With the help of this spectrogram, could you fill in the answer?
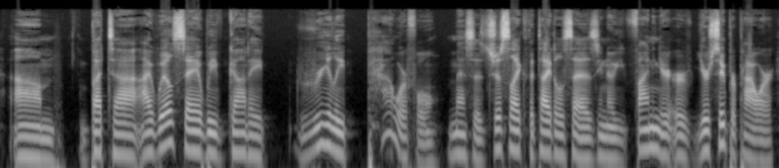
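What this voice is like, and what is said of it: Voice lower than usual. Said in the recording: “I know it doesn't sound like me ... I uh, just kind of woke up and my voice was uh, a little bit lower than normal.”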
